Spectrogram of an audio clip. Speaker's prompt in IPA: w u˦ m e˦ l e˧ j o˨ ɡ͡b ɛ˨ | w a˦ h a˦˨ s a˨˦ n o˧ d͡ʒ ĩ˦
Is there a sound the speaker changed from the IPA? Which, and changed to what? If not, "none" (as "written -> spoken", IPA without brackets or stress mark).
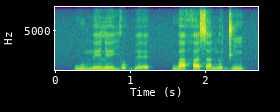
u˦ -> u˧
